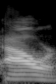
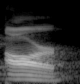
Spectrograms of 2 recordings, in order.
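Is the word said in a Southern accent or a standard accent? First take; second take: standard; Southern. First: The word is said in a standard accent. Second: The word is said in a Southern accent.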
